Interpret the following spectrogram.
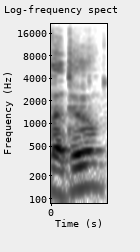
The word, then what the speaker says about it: Ledoux: I guess Ledoux. I'm not sure. With the French names, you don't pronounce the last letter sometimes.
